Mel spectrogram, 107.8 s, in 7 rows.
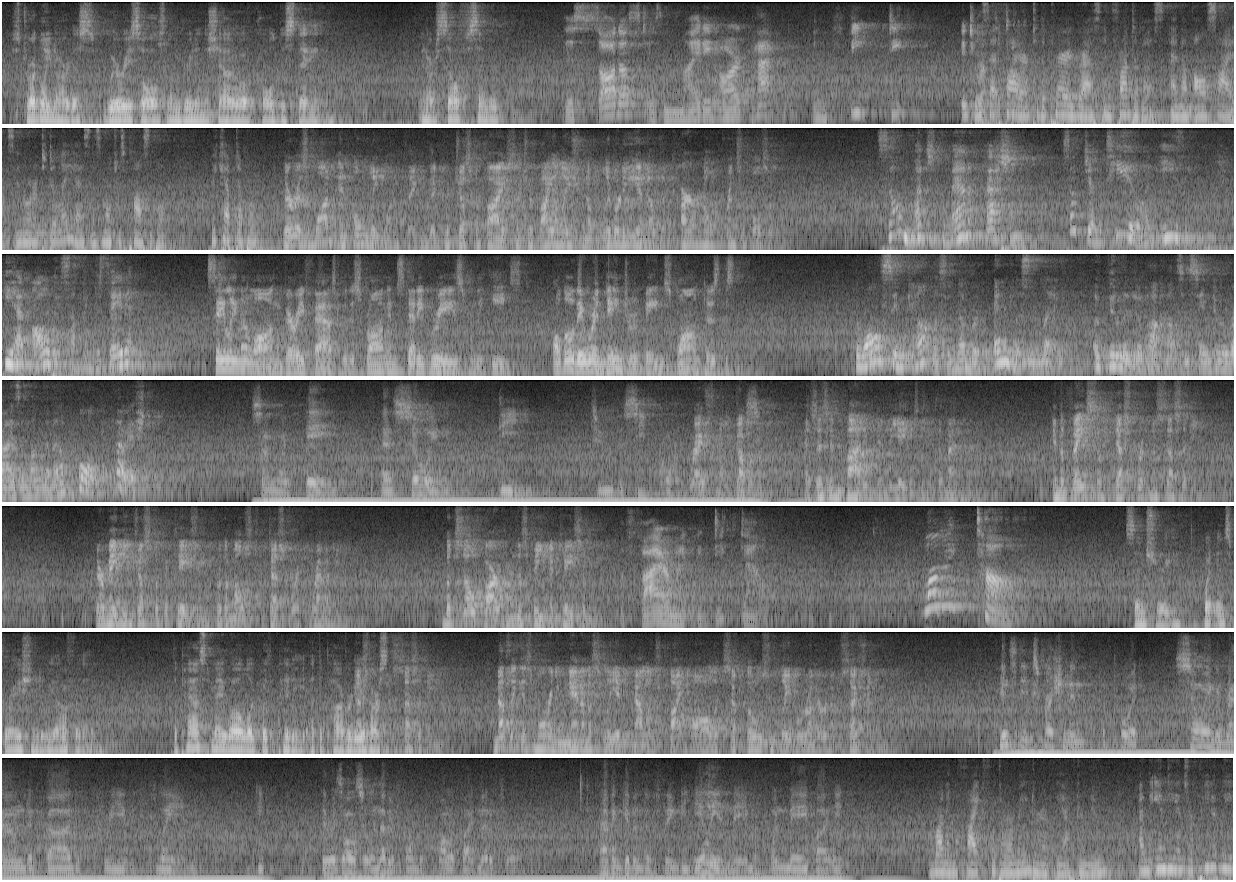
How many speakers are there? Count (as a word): eight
